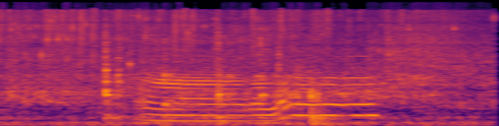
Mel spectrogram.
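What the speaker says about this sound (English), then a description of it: "Flip it over and let it sizzle some more." Tortilla frying in hot grease in a pan, a steady crackling sizzle with a brief rising whistling tone partway through, heard close and without talk.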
